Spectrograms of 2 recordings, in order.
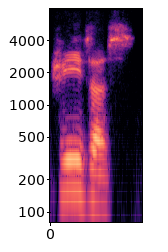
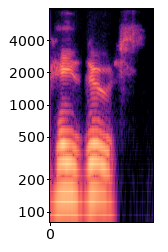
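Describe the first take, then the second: First: Jesus is pronounced the English way. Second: Jesus is pronounced the Spanish way.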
